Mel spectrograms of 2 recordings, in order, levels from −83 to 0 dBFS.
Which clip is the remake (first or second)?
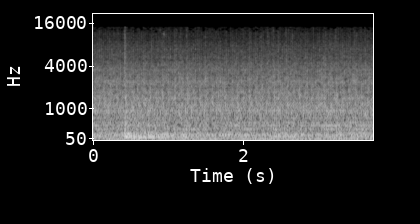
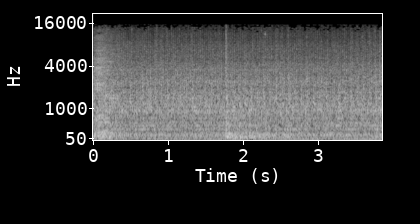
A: first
